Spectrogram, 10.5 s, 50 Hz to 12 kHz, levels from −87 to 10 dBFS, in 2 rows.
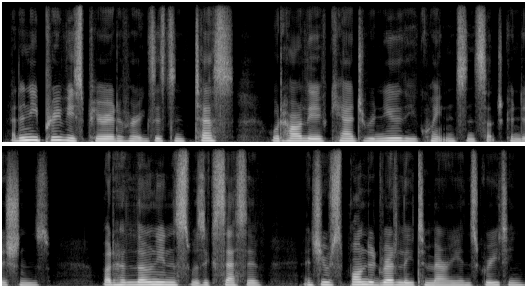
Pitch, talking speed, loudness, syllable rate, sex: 190 Hz, 180 wpm, -18 LUFS, 6.4 syllables/s, female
